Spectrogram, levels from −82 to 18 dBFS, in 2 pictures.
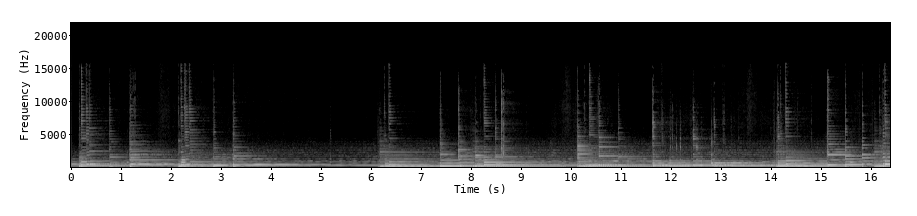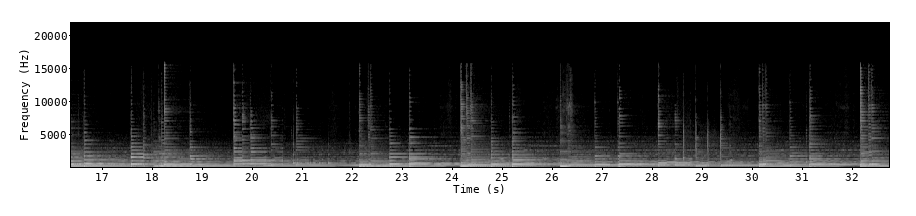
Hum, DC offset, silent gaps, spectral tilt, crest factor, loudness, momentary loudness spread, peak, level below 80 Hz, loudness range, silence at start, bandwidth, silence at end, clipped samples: none; under 0.1%; none; -7 dB/octave; 18 dB; -20 LUFS; 10 LU; -2 dBFS; -56 dBFS; 5 LU; 0 s; 16 kHz; 0 s; under 0.1%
